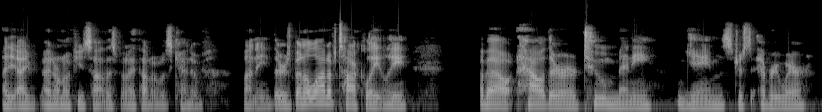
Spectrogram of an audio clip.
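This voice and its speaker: A man's voice: mid-range voice, fairly even intonation, brisk, gravelly, darkish tone, dry recording, muffled recording. A man hosting a podcast, chatting informally and with enthusiasm about games. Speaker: podcast host. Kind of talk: casual gaming podcast chat.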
